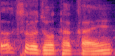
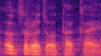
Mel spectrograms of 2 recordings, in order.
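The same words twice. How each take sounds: First: 억수로 punched, rising at the end, in Gyeongsang dialect; a lively Gyeongsang dialect 억수로 좋다카이 with a rising end. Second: 억수로 좋다카이 said through a laugh and falling at the end; Gyeongsang dialect, laughing. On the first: Pastor models a Gyeongsang greeting for the congregation, rising Gyeongsang lilt. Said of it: "경상도 말로". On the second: Pastor says it along with the congregation, chuckling in Gyeongsang dialect. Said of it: "자, 시작". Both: Shown as a demonstration.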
